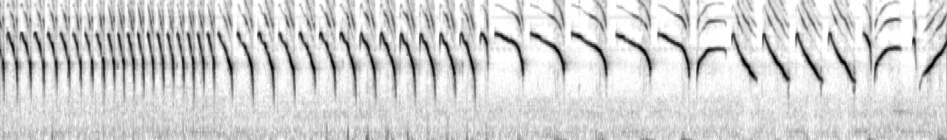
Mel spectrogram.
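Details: Canary singing 'gesekan': a quick, tight trill of descending notes that steadily loosens into separate, sharply falling whistles spaced about a third of a second apart.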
